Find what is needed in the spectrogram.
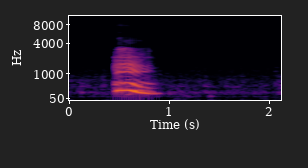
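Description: A woman clearing her throat once: a short voiced sound falling in pitch, about half a second in.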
